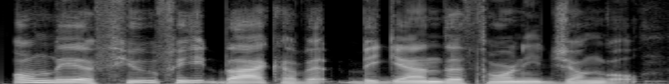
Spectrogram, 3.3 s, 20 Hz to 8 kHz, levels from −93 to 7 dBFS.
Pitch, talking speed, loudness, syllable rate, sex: 130 Hz, 195 wpm, -17 LUFS, 4.9 syllables/s, male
